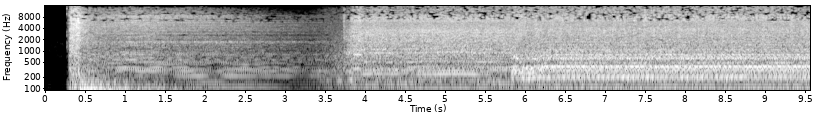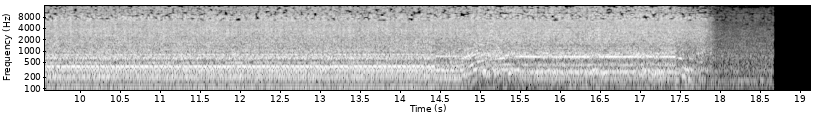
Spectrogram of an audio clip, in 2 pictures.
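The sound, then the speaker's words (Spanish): A Ferrari Formula 1 car engine fires up with a loud burst, then holds a steady, high-pitched idle with strong harmonic whine, briefly shifting pitch before cutting off. No talking. “Ferrari hoy, eh, perdón, el día de ayer, encendió su motor y aquí les voy a presentar el video que soltaron en sus redes sociales para que escuchen ese motor.”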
